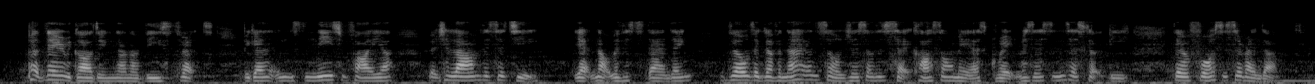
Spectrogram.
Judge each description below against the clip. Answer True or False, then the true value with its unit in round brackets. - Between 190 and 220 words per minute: False (165 wpm)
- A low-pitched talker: False (170 Hz)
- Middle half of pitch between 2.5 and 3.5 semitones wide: True (3.2 semitones)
